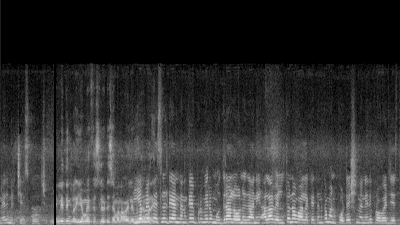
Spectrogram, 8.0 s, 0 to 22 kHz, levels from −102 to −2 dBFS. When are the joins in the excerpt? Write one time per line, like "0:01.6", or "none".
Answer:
0:01.1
